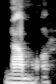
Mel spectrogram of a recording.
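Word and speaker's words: Namor: CA came before I've seen people pronounce it both ways. True. The way they did it in the MCU was more Latino. It was more Namar.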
